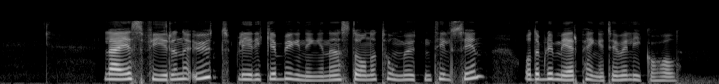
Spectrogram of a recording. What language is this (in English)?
Norwegian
